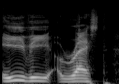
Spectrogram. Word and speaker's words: Everest: 28,000 feet EV rest. That's proper pronunciation. EV rest is in Mount Everest. That's proper pronunciation because they named it after the guy who first measured it.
